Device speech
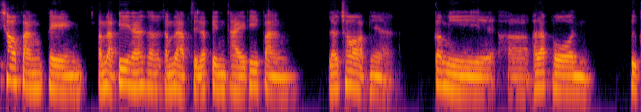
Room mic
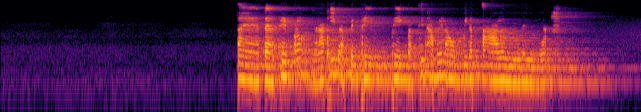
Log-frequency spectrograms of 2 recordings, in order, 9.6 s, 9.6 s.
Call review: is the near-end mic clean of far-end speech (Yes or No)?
Yes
